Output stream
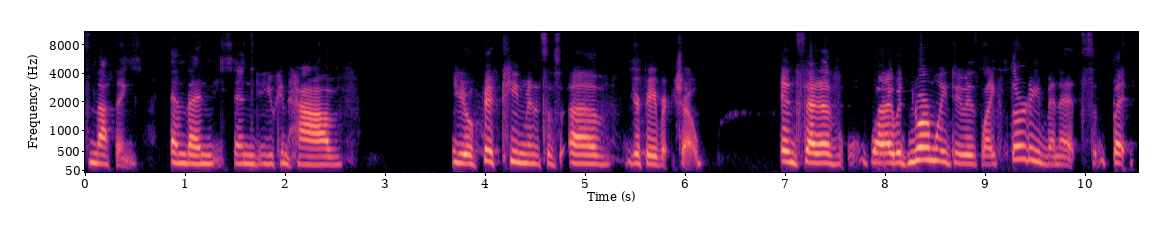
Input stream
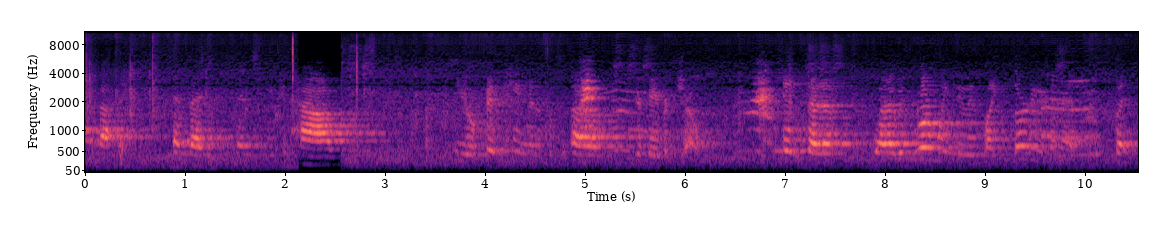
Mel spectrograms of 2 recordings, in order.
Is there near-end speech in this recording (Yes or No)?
No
